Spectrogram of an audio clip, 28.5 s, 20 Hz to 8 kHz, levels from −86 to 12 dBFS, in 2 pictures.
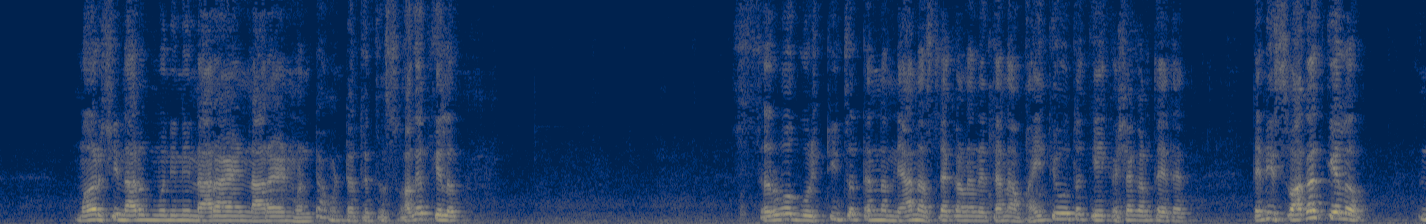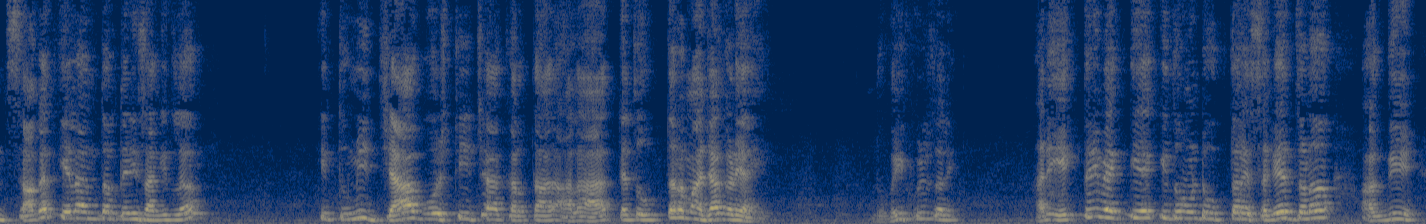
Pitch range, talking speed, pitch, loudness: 165-210 Hz, 120 wpm, 180 Hz, -28 LUFS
